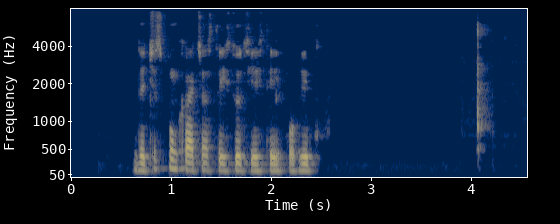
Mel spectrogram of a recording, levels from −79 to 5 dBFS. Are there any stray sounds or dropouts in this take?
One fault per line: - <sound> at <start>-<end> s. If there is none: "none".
none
